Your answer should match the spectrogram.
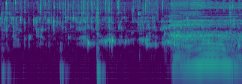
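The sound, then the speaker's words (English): A few scattered drips and splashes, then a steady stream of raspberry Twisted Tea pours from a can into a glass, the gurgling tone rising in pitch as it fills. No one talks. “I am drinking a raspberry twisted tea. Do you want to hear the pouring also?”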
